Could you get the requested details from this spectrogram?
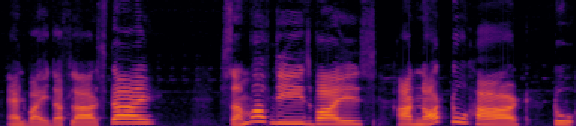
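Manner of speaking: slow, measured recital with each why lifted; poem recitation. Shown as a demonstration. Teacher reciting the poem Why to the children, slow and measured. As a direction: recite it line by line, slowly and deliberately, for young pupils. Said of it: "Let us recite the poem Why".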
